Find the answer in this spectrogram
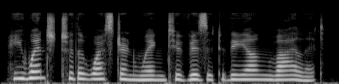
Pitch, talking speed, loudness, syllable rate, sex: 225 Hz, 195 wpm, -19 LUFS, 4.5 syllables/s, female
